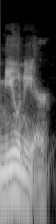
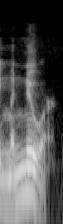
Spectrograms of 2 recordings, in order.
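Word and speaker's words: Munier: real name is muni ER and a couple of reasons why I I no longer go by that number one is it's because people would pronounce it wrong they'd say manure and which is not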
